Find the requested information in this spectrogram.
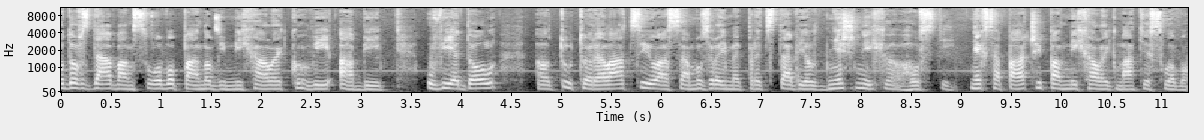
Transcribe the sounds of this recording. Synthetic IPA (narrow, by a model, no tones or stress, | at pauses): ɔd̪ɔvzd̪aːʋamslɔʋɔpaːnɔʋimixalɛkɔʋiʔabiuʋɪɛd̪ɔlt̪uːt̪ɔɾɛlaːt͡siuasamɔzɾɛjmɛpɾɛt̪st̪aʋild̪ɲɛʃniːɣɦɔsciːɲɛxsapaːt͡ʃipaːnmixalɛɡmaːcɛslɔʋɔ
